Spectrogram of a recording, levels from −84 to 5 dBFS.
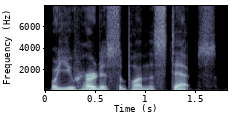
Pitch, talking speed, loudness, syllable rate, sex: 100 Hz, 230 wpm, -19 LUFS, 4.9 syllables/s, male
